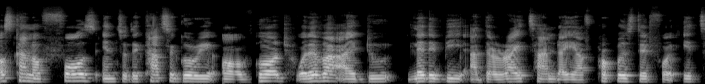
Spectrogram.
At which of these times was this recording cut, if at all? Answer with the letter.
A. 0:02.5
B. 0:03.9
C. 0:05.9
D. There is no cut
A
